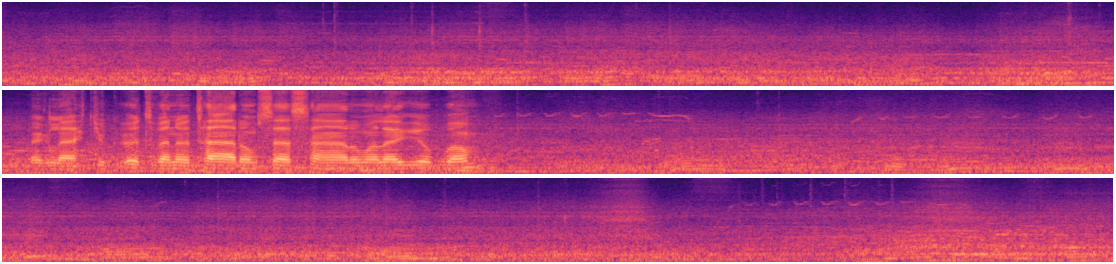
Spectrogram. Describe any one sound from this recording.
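Motorbike engines roar and rev up and down.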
